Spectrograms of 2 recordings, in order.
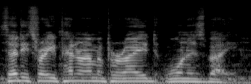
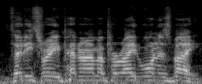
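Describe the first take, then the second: First: The address is spoken a little more slowly. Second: The address is spoken very quickly. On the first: "I'll do it just a little bit slower" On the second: "I said that really quickly"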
